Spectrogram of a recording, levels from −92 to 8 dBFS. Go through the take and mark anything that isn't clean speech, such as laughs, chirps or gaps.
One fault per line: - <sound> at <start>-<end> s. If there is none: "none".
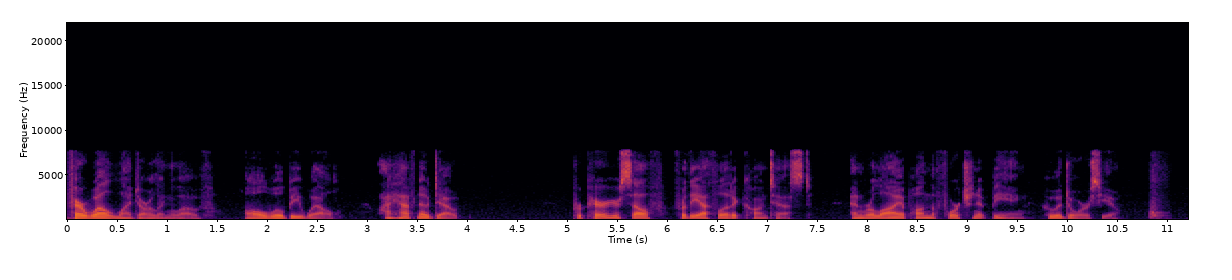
- whoosh at 10.8-11.0 s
